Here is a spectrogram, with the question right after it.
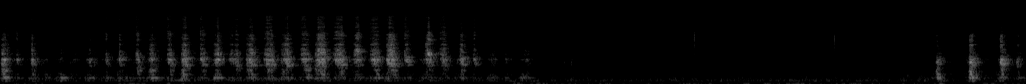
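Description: A wooden stylus scratches the black coating of a flat scratch-art paper card, working on the lower part of a fountain picture. Quick, rhythmic raspy strokes of about three per second run for the first five seconds, followed by near quiet with a few faint scratches. A short burst of strokes returns at the end.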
